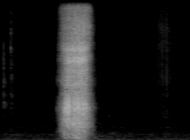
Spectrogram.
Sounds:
Sniff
